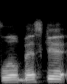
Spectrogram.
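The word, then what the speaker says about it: Lil Bisket: Uh, so if you want to find me on Spotify, it's Little Biscuit and it's spelled a little weird.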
